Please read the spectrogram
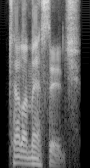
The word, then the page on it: telemessage: British English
